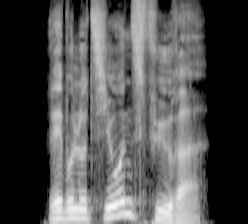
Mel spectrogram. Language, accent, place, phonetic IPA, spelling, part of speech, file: German, Germany, Berlin, [ʁevoluˈt͡si̯oːnsˌfyːʁɐ], Revolutionsführer, noun, De-Revolutionsführer.ogg
- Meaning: leader of the/a revolution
